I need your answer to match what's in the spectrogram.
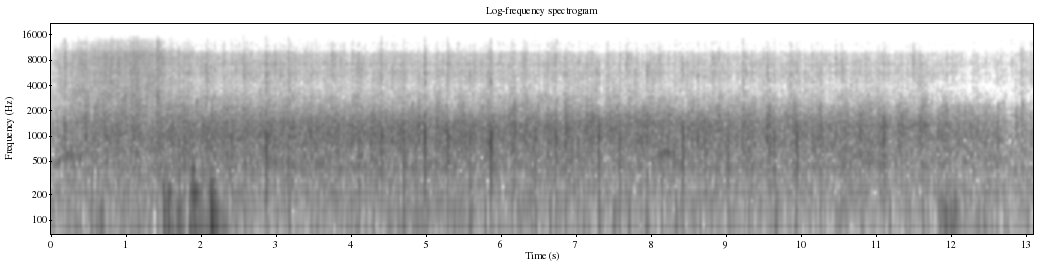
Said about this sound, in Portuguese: Mas eu gostaria que você aplaudisse o nome de Jesus. Amém?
